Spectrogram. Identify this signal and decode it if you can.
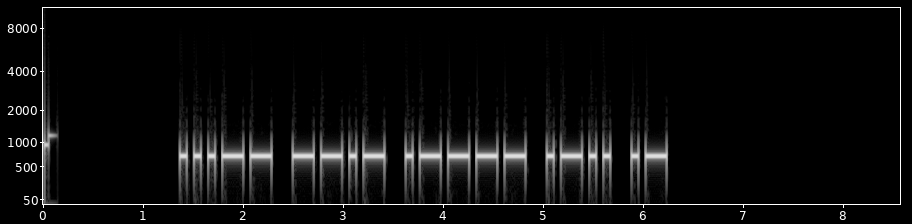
Morse code, heard as a keyed tone, about 17 wpm, 700 Hz. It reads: 3Q1LA
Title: Code Groups - 5 Letter:Numbers - 17wpm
